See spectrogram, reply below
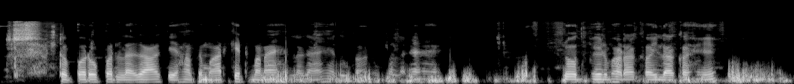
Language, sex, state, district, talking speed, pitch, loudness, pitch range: Hindi, male, Chhattisgarh, Sarguja, 160 wpm, 115 Hz, -17 LUFS, 110-120 Hz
